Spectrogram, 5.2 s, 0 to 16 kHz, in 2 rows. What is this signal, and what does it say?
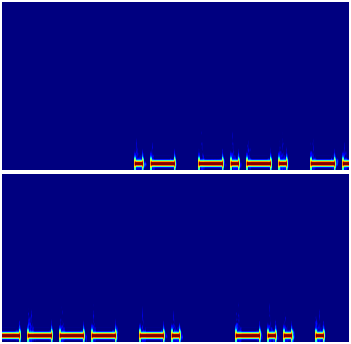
Morse code, heard as a keyed tone, about 20 wpm, 700 Hz. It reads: AC0N DE
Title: USA Callsign DE Callsign 20wpm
